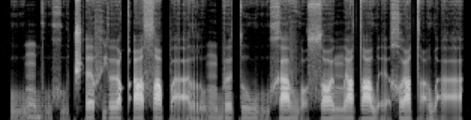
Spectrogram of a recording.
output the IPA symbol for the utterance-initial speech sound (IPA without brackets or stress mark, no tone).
ṵ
